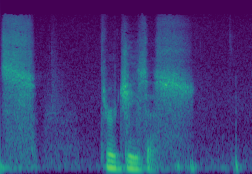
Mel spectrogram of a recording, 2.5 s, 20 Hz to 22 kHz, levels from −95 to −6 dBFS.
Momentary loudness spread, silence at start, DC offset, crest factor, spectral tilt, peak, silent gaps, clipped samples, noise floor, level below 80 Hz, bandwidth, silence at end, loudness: 21 LU; 0 s; under 0.1%; 20 dB; -4 dB/octave; -20 dBFS; none; under 0.1%; -62 dBFS; -80 dBFS; 16.5 kHz; 0.1 s; -37 LUFS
